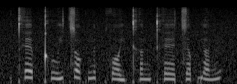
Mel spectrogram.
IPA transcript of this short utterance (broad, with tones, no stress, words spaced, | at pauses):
t̪ʰɛː˧p̚kʰuː˨˥j t͡sɔː˧k̚n̪ɵ˧t̚ fɔː˨˩j kʰɐ˨ŋkʰɛː˨ t͡sɐ˨˥p̚jɐ˨˥ŋ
